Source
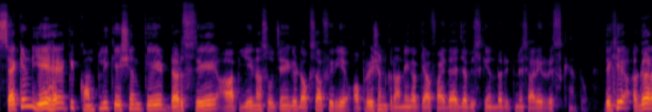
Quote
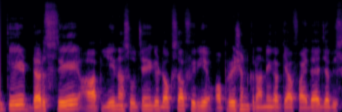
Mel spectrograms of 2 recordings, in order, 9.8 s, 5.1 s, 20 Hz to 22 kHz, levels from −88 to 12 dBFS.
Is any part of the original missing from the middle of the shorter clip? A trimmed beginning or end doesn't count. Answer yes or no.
no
